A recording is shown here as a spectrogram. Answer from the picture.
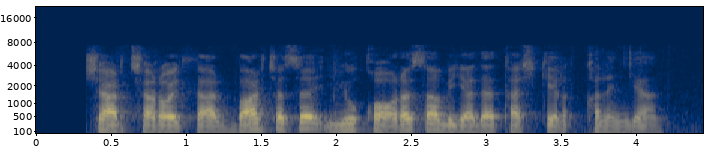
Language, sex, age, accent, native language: Uzbek, male, 18-24, Namangan, Uzbek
